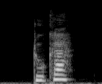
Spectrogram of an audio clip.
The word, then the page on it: dukkah: [ ˈdukɑ ]; [ ˈduka ]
